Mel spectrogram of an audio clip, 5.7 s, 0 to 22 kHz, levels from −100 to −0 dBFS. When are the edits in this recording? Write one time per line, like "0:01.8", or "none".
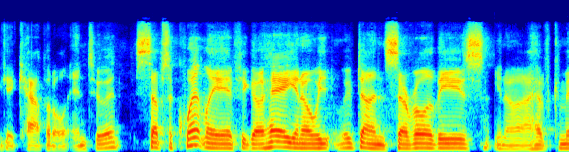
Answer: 0:01.3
